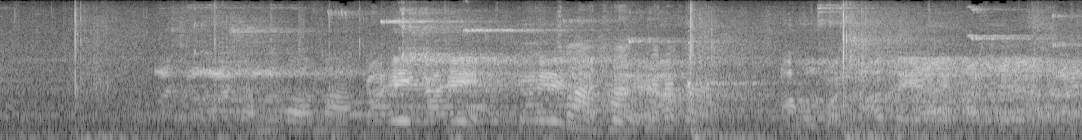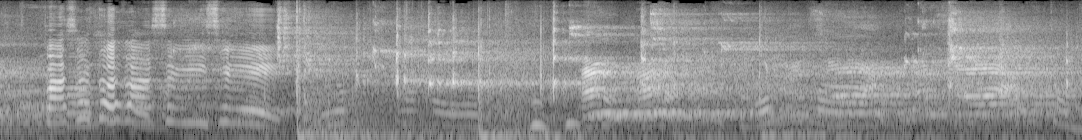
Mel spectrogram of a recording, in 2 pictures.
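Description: Sneakers squeak sharply.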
